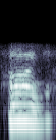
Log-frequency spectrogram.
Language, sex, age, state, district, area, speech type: Odia, female, 30-45, Odisha, Bargarh, urban, conversation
